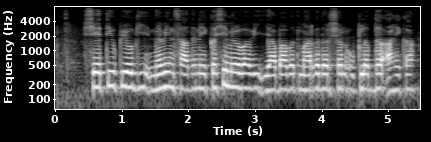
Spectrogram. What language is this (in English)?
Marathi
